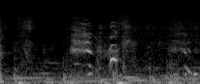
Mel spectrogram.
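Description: Soft background music with low murmuring voices, and two short high-pitched whimpering squeaks about a second in.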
